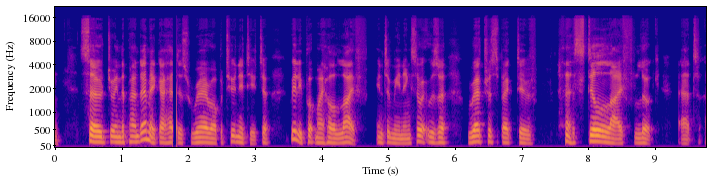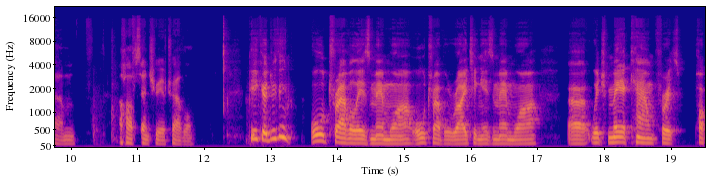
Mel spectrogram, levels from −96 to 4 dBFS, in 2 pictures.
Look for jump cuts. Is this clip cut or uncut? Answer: uncut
